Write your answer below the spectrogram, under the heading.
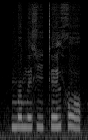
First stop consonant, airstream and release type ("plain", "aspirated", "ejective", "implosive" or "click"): ejective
